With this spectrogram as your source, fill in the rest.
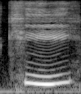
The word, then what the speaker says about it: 키읔: So pronunciation is 키읔. 발음은 키읔.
